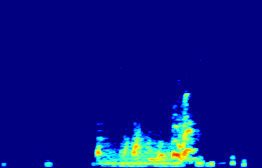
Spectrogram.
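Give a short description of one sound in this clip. Video game effects burst out loudly.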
